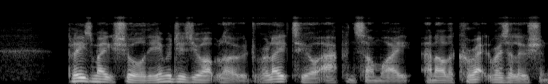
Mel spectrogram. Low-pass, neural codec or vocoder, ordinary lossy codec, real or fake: 7.2 kHz; none; Opus, 32 kbps; real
